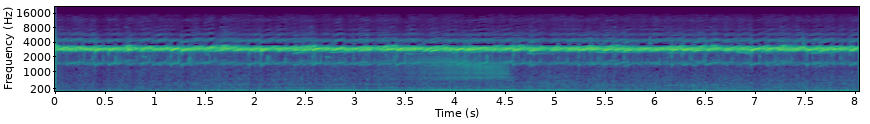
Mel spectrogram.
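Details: Spring peepers chorusing at night early in the year at a frog pond: a dense, unbroken wall of high shrill peeps. Near the middle, a brief lower, rougher call, and a faint low hum throughout.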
